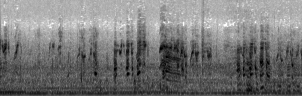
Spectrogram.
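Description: Young African geese giving short honking calls while they feed, with one longer call about three seconds in and a quick run of calls near the end.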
